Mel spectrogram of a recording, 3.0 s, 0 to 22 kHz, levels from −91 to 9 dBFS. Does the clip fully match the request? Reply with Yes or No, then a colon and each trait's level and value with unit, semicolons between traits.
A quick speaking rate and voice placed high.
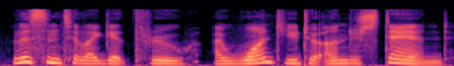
No: average, 180 wpm; high, 195 Hz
